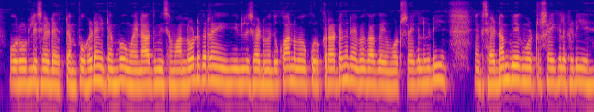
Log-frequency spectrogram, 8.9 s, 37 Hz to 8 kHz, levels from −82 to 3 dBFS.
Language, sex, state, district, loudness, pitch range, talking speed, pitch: Hindi, male, Rajasthan, Churu, -17 LUFS, 140-155 Hz, 235 wpm, 150 Hz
